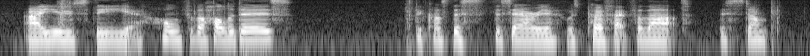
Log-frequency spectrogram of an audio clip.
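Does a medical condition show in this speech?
No.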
